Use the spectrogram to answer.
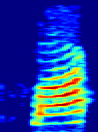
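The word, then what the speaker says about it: Phox: L-A, capital R-O-N-D-A, and my last name is Fox, but spelled P as in Peter, H-O-X,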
